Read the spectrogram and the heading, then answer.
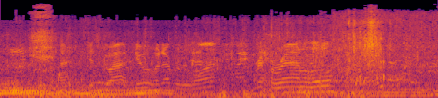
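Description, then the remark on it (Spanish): A jet ski engine drones steadily on the water with a loud, continuous motor hum and rushing wind as high school students in Florida graduate aboard jet skis, while faint voices come through in the background. “Como bien has dicho, en Florida, los alumnos de la escuela secundaria Somerset Island se han graduado, ojo, a bordo de motos de agua.”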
